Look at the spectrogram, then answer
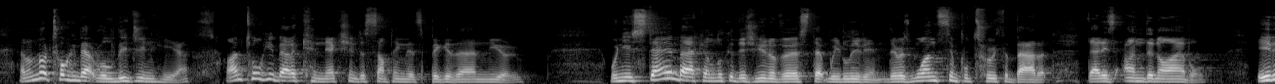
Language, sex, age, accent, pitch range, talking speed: English, male, 40-59, Australian, 120-160 Hz, 200 wpm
